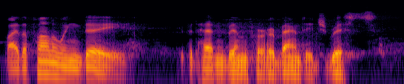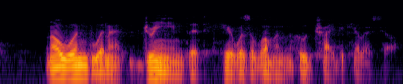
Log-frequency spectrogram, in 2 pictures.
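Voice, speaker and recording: An actor playing a wry, world-weary young screenwriter in an old noir radio drama. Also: male voice, rumbling low, expressive, normal speed, soft background music. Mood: wry, narrating. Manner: wry, sardonic. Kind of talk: 1950s radio drama acting with noir narration. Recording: muffled, noisy old radio recording.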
